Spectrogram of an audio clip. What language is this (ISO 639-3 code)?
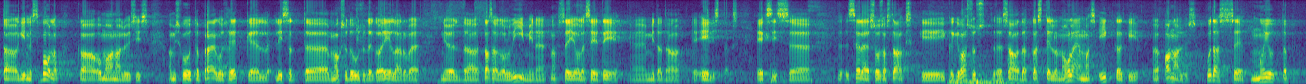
est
